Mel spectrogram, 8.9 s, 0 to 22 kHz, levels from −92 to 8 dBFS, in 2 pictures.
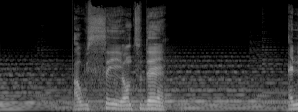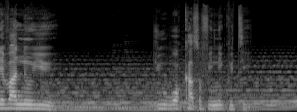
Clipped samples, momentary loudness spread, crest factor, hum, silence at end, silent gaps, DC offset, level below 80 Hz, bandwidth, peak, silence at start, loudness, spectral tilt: under 0.1%; 16 LU; 22 dB; none; 0 s; none; under 0.1%; -70 dBFS; over 20 kHz; -10 dBFS; 0 s; -32 LUFS; -5 dB/octave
